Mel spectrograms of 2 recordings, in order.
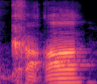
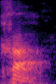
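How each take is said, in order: First: The vowel is sounded twice with a break. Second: The vowel is sounded once without a break. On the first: The speaker calls it wrong. "you don't pronounce that as ka'a" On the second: The speaker calls it right. "it's just ka"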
